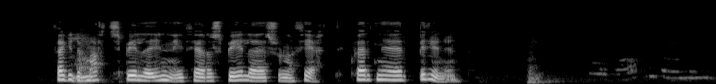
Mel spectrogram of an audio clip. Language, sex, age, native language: Icelandic, female, 50-59, Icelandic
